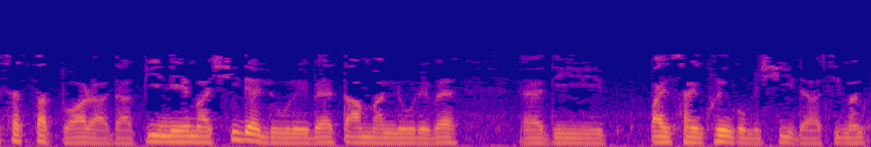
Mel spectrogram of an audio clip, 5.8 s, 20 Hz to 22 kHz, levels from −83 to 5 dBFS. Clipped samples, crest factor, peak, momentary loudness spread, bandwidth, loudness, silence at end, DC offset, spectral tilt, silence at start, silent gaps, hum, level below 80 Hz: under 0.1%; 16 dB; -8 dBFS; 9 LU; 5.8 kHz; -25 LUFS; 0 s; under 0.1%; -10.5 dB/octave; 0 s; none; none; -50 dBFS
